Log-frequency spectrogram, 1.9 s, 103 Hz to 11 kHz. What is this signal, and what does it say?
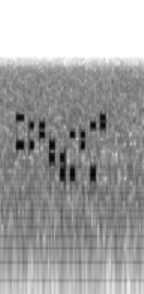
Multi-frequency trunk signalling (R1, as on North American trunks), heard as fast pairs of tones, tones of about 70 ms, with phone line noise. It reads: KP 9031467 ST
